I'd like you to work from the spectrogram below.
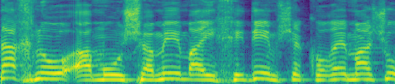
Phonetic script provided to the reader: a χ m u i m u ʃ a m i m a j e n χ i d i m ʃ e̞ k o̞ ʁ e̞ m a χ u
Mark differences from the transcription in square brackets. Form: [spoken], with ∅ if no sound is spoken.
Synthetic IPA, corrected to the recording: a χ [n] u [a] m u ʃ a m i m a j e [∅] χ i d i m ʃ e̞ k o̞ ʁ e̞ m a [ʃ] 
